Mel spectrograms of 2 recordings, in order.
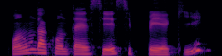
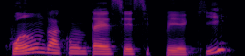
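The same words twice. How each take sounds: The two takes are said the same way.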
